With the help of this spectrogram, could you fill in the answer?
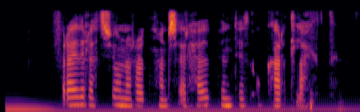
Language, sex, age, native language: Icelandic, female, 30-39, Icelandic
